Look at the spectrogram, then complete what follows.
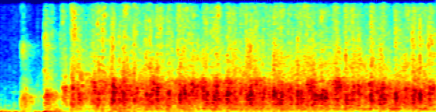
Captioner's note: audience clapping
